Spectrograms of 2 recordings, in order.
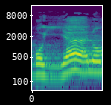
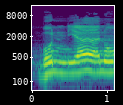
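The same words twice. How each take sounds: First: The n sound is merged into the following y. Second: The n sound is pronounced clearly before the y. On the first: The speaker calls it wrong. "هذه أيضا لا تضغم، لا تقول" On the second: The speaker calls it right. "يسمى إظهارا مطلقا"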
